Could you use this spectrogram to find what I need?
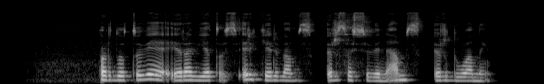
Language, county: Lithuanian, Vilnius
